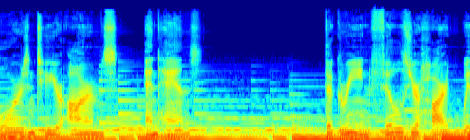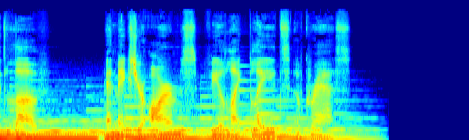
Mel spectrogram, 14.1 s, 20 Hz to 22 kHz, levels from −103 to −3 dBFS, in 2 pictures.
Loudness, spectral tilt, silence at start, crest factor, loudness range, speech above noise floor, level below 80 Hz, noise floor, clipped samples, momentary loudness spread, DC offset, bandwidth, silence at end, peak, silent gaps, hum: -25 LUFS; -7.5 dB/octave; 0 s; 16 dB; 7 LU; 23 dB; -30 dBFS; -46 dBFS; under 0.1%; 9 LU; under 0.1%; 14.5 kHz; 1.45 s; -8 dBFS; none; none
